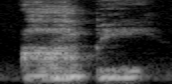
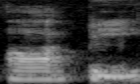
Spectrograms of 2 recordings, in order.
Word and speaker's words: Obi: His name is spelled Obi. Xavier says, "What the fuck's an Obi?" And he goes, "Abi." 2 syllables, Abi.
